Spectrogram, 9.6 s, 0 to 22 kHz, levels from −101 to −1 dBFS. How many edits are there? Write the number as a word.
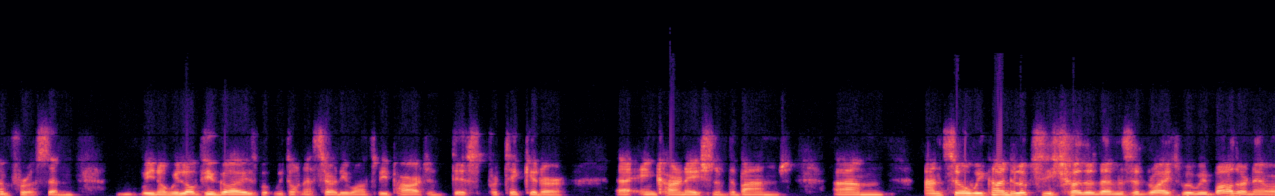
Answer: zero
